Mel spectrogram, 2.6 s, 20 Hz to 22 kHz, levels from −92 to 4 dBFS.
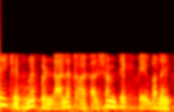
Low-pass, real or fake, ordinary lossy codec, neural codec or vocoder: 3.6 kHz; fake; none; codec, 44.1 kHz, 2.6 kbps, DAC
